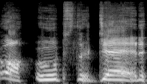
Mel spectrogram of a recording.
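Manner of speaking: put-on, very loud, high, booming, drawn-out, absurdly hammy. Retelling a movie scene, quoting a character: imitating a ridiculous line delivery. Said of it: "In the most ridiculous way ever".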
